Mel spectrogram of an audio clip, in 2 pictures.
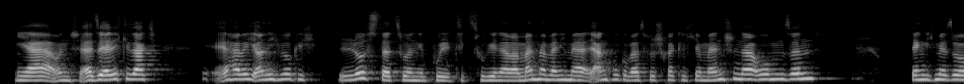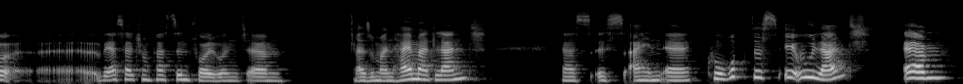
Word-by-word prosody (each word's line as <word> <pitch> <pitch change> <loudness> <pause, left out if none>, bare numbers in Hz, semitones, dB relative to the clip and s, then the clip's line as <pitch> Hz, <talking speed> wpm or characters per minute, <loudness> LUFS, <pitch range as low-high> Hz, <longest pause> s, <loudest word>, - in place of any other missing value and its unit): Ja, 190 -1 +3
und 185 0 -5
also, 195 +4 +2
ehrlich 225 +2 +4
gesagt, 235 -1 +2 0.4
äh, 260 -3 -6
habe 235 +1 +2
ich 190 -6 +1
auch - - +2
nicht 230 -1 -1
wirklich 230 -1 -6
Lust 265 +8 -1
dazu, 195 0 0
in 185 -1 -1
die 180 - -5
Politik 180 0 -7
zu 190 - -9
gehen. 185 0 -2
Aber 180 -1 +2
manchmal, 220 +5 +1
wenn 210 0 0
ich 215 - 0
mir 205 -2 0
halt 185 -3 0
angucke, 215 0 -3
was 190 0 -2
für 195 0 -8
schreckliche 200 0 -8
Menschen 225 +6 -1
da 235 -2 +4
oben 235 +1 0
sind, 260 +3 +1 0.9
denke 220 0 +1
ich 215 - -9
mir 225 -1 +1
so, 220 - 0
äh, 215 +10 -1 0.8
wäre 195 +2 -1
es 215 - -12
halt 225 0 -2
schon 215 -3 -5
fast 220 0 -5
sinnvoll. 195 -7 0
Und, 175 0 -5
ähm, 175 -1 -3 0.7
also, 175 +2 -2
mein 175 -1 -2
Heimatland, 235 +5 +2 0.7
das 180 -1 -6
ist 185 +1 -8
ein, 190 +1 -1
äh, 185 0 0
korruptes 315 - -1
EU-Land. 310 - +3 0.3
Ähm, 295 +1 +6
215 Hz, 170 wpm, -23 LUFS, 190-235 Hz, 0.9 s, Ähm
